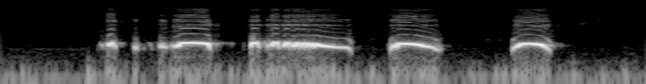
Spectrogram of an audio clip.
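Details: Spotted dove calling one complete phrase: quick stammered opening notes, a long rough coo, then two rounded descending hoots about half a second apart, clear and close.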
